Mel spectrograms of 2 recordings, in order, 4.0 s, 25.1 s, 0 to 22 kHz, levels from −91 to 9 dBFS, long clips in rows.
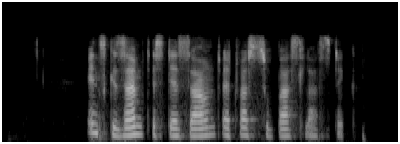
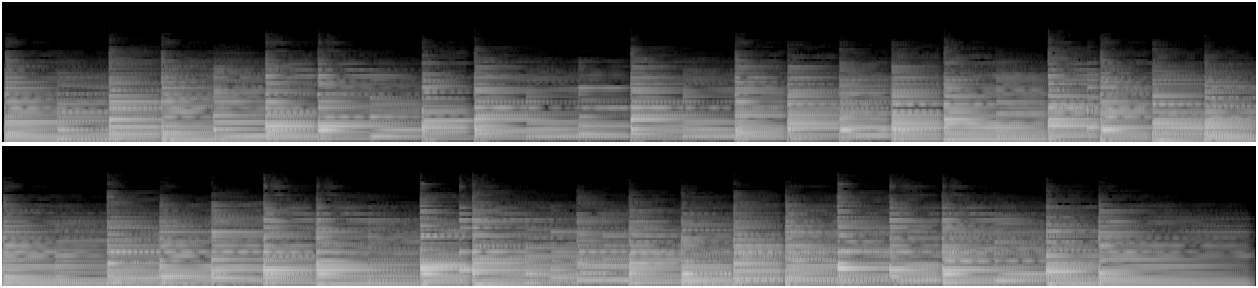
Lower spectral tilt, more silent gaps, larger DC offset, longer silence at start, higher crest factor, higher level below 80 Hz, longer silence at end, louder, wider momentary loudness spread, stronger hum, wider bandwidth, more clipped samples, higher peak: second, -1.5 dB/octave vs -9.5 dB/octave; neither; neither; first, 0.85 s vs 0 s; first, 26 dB vs 18 dB; second, -74 dBFS vs -42 dBFS; first, 0.55 s vs 0 s; second, -29 LUFS vs -22 LUFS; first, 13 LU vs 8 LU; neither; first, 8.4 kHz vs 7.4 kHz; neither; about the same, -6 dBFS vs -4 dBFS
